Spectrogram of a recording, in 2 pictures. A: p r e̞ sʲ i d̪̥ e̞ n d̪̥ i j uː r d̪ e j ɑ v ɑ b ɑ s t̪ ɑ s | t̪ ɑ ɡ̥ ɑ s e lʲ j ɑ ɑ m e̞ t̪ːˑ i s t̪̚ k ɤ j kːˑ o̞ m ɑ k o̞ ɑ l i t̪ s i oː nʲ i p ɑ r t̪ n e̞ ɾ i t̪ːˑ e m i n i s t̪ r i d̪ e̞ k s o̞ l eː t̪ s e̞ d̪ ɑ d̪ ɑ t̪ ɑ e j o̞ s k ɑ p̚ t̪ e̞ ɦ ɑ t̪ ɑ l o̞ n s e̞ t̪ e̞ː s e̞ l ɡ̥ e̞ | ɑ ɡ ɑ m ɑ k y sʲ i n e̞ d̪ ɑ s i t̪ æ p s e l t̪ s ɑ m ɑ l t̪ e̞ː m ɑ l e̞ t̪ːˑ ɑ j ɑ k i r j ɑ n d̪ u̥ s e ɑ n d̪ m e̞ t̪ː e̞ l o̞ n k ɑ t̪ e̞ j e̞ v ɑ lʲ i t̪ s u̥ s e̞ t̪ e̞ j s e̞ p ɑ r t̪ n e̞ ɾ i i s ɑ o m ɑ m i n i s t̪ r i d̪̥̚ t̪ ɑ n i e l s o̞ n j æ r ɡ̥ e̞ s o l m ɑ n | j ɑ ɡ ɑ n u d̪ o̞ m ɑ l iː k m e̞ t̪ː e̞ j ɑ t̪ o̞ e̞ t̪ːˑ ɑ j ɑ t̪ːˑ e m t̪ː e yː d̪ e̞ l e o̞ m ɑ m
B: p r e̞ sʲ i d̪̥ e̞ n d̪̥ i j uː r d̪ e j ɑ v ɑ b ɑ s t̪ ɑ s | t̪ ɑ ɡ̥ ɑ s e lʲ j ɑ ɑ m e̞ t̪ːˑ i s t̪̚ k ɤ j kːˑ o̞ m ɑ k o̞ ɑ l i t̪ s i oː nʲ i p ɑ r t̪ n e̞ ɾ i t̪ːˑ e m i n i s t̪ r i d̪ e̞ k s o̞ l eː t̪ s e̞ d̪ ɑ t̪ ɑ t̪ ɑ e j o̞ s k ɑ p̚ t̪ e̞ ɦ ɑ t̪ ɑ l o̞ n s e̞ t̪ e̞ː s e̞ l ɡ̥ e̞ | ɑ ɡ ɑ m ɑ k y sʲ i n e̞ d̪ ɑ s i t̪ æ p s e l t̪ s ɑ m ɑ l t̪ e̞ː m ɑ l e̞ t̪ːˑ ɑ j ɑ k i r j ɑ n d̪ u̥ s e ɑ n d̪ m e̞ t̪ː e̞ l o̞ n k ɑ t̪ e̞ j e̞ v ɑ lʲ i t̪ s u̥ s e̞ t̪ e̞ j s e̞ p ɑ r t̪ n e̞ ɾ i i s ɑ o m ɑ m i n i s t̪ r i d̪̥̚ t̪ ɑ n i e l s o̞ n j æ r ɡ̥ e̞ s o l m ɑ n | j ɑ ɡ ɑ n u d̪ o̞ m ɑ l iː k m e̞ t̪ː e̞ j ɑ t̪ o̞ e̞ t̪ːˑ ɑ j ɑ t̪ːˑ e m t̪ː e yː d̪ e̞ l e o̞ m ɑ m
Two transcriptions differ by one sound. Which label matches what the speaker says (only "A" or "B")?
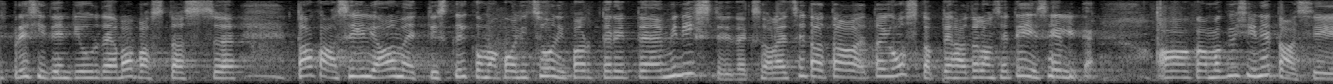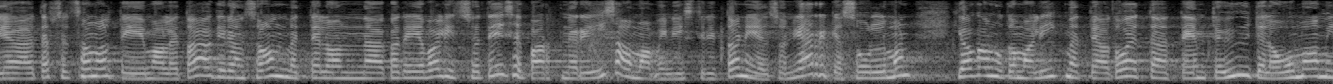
B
